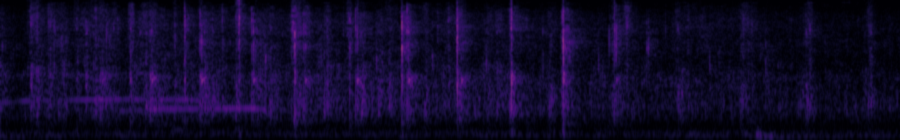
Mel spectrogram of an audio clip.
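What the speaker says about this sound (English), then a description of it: "Let's give him a round of applause." Applause from a high school commencement audience, a broad, steady crowd clapping with scattered louder claps throughout, heard at moderate distance in a large venue.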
